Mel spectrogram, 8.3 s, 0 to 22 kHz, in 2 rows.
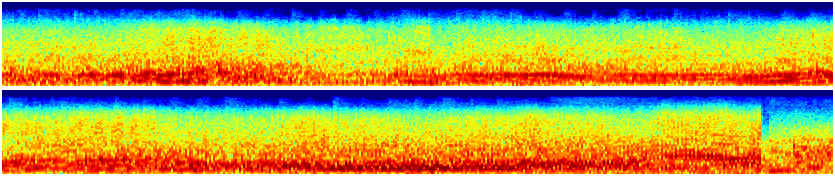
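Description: A 1959 Aston Martin DB R4250i and other race cars roar together in a racing video game, a loud, steady, layered engine drone with shifting pitch that holds for the whole stretch, no voices.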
